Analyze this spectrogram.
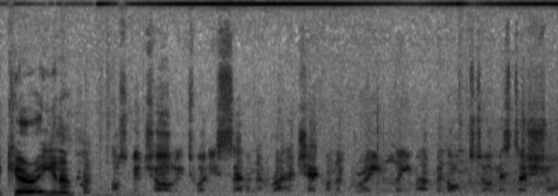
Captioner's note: radio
